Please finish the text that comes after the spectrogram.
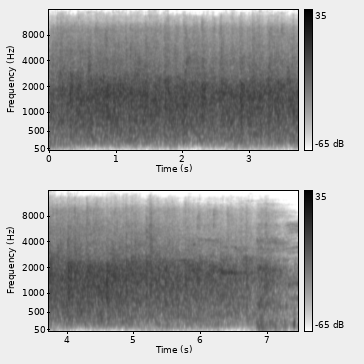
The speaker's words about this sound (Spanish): Vamos a darle un aplauso a la familia.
